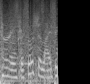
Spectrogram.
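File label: "Time", voice; NES DPCM; MIDINES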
